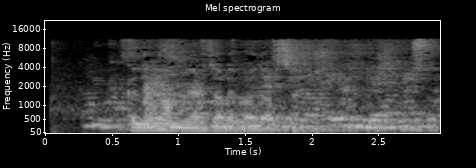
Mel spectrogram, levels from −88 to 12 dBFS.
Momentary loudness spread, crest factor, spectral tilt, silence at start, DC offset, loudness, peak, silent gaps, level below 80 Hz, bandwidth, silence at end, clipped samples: 10 LU; 16 dB; -5.5 dB/octave; 0.3 s; under 0.1%; -21 LUFS; -6 dBFS; none; -48 dBFS; 11.5 kHz; 0 s; under 0.1%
